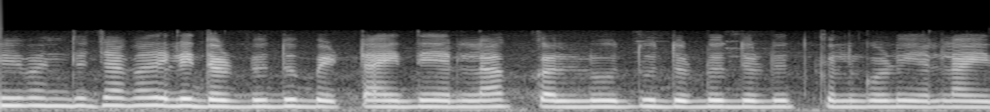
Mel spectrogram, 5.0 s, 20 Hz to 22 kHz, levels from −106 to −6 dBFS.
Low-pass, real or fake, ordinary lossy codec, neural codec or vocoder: 7.2 kHz; real; none; none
